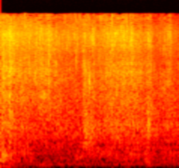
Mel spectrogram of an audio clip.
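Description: A child jumping into a backyard pool: a splash at the start, then water churning and sloshing around her as she surfaces.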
